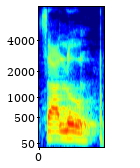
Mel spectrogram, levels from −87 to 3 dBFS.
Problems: none marked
